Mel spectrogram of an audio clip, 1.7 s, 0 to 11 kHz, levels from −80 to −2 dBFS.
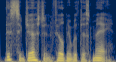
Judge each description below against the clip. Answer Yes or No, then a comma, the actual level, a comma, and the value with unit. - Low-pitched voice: Yes, low, 100 Hz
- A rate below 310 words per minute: Yes, fast, 205 wpm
